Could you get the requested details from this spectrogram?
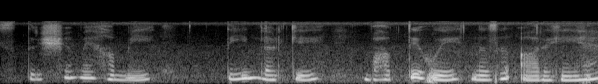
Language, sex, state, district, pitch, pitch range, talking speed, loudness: Hindi, female, Bihar, Samastipur, 230 Hz, 210-260 Hz, 120 wpm, -17 LUFS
